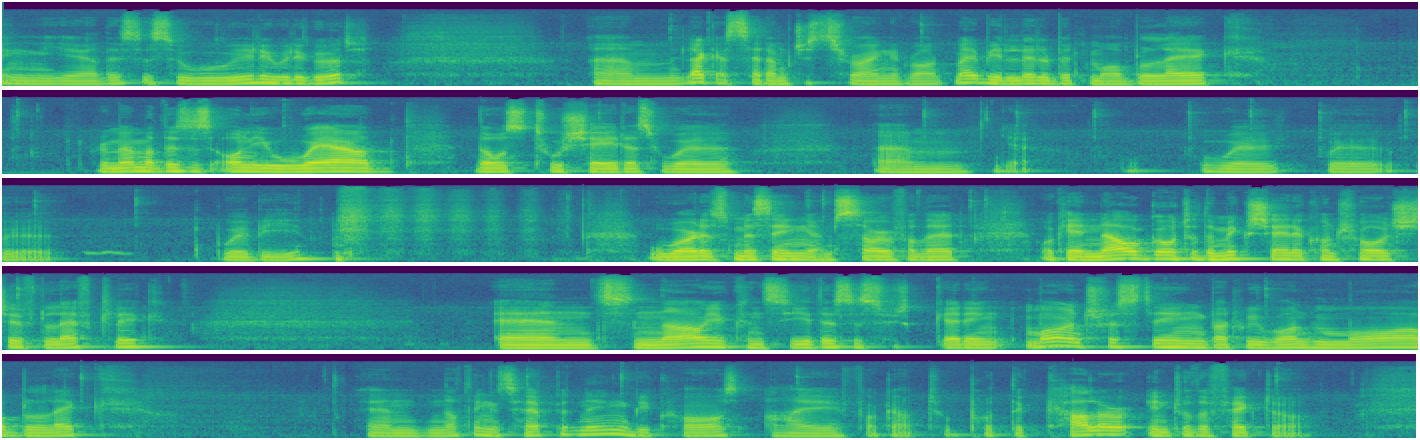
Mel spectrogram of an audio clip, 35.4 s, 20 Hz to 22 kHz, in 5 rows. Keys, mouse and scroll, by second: 0.6-1.4 scroll down 6, 1.4-2.3 scroll up 7, 5.1-18.6 drag, 19.3-22.5 drag, 25.4-25.9 scroll down 4, 25.9-28.6 scroll up 4.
